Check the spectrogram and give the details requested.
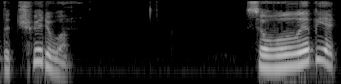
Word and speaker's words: Triduum: You pronounce it like this. Tri sounds like trip without the P. Do sounds like do.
